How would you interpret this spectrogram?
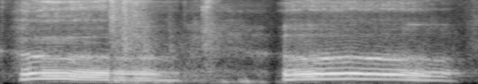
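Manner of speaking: strained ooh yell. Retold or imitated. Worrier imitating a voice-straining yell. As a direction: yelp like losing your voice. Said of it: "I'm gonna go".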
